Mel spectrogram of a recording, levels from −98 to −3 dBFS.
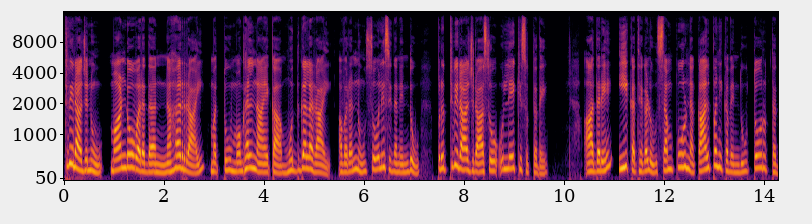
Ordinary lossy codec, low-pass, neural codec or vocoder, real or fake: MP3, 96 kbps; 14.4 kHz; vocoder, 44.1 kHz, 128 mel bands every 512 samples, BigVGAN v2; fake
